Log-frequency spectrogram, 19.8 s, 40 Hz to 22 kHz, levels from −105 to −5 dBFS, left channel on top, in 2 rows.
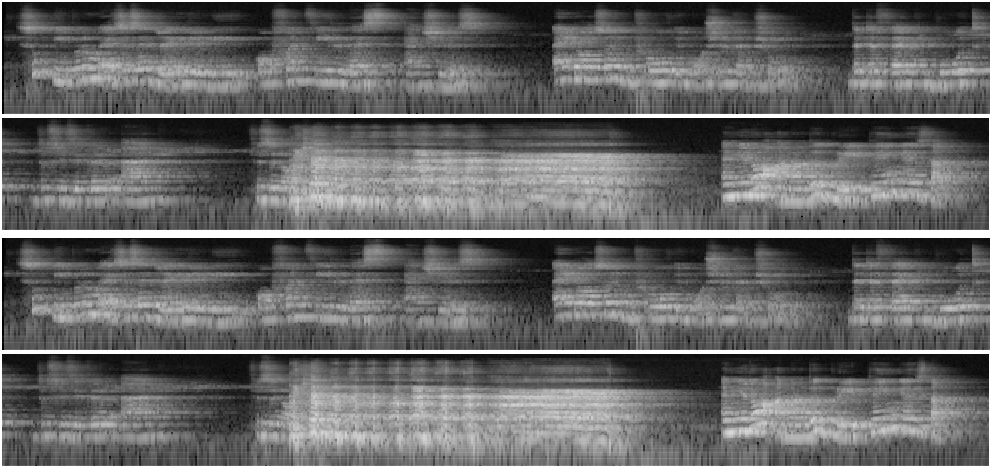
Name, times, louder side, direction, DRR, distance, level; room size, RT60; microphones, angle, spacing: voice 1, 0.1-4.7 5.5-7.9 8.4-11.9 12.3-13.5, left 1 dB, ahead, -9 dB, 1.2 m, -40 dB
sound 1, 12.7-16.0, right 3 dB, 75° right, 0.6 m, -26 dB
voice 2, 17.1-19.2, right 1 dB, 30° right, -3 dB, 0.6 m, -31 dB
3.9 x 2.6 x 4.6 m, 1.3 s
head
